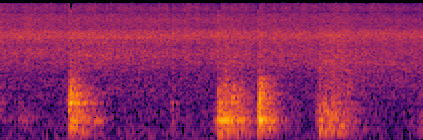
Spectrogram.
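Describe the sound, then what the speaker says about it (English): Onions dropped into a heated pan for chilli, giving a few short bursts of sizzling hiss, one near the start and a cluster of three toward the end, each fading quickly, with no talking. "Oh, that was a nice sizzle"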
